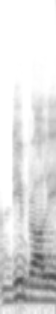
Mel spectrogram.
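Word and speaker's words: de Broglie: to the equation of d brauli equation the spelling is like this the g is silent the d value equation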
